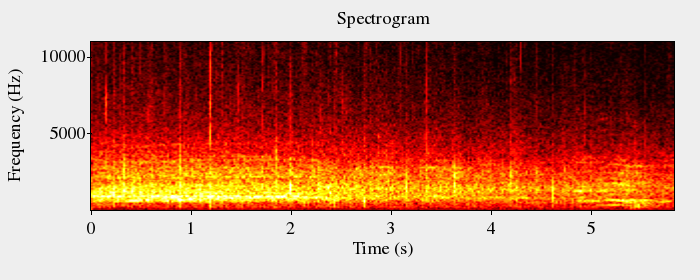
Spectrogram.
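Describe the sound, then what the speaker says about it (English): An audience applauds at San Jose State University's 43rd Annual Black Commencement Celebration. The dense, continuous clapping sounds faint and distant and slowly tapers off. "Let's give Rocky one more round of applause."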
